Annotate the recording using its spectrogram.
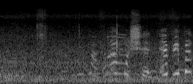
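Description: A man raps with animation close by.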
